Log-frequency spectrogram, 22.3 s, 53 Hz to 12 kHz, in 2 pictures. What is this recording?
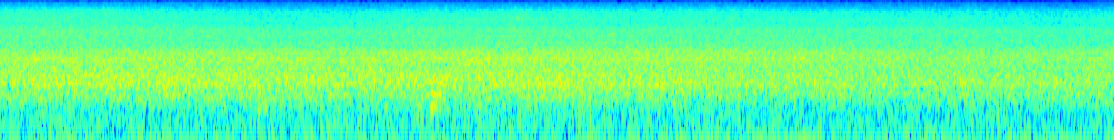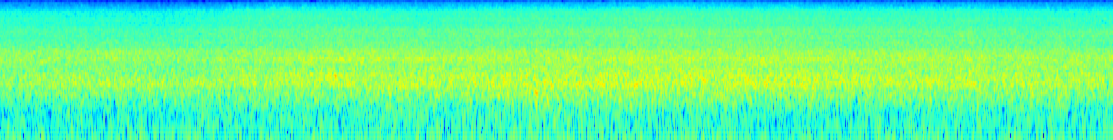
Peaceful sounds of the ocean at night, lopping short audio file. Recorded with the Zoom H5 portable recorder and stock stereo X-Y mic attachment. Some loudness and EQ processing in SoundForge and Cubase.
